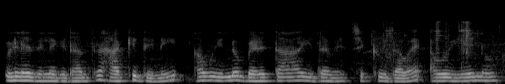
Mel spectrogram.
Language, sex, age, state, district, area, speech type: Kannada, female, 45-60, Karnataka, Koppal, rural, spontaneous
